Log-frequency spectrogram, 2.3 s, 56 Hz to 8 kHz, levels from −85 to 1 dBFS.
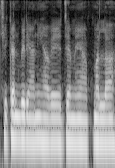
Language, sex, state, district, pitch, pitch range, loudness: Chhattisgarhi, male, Chhattisgarh, Rajnandgaon, 120 Hz, 120-125 Hz, -13 LUFS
